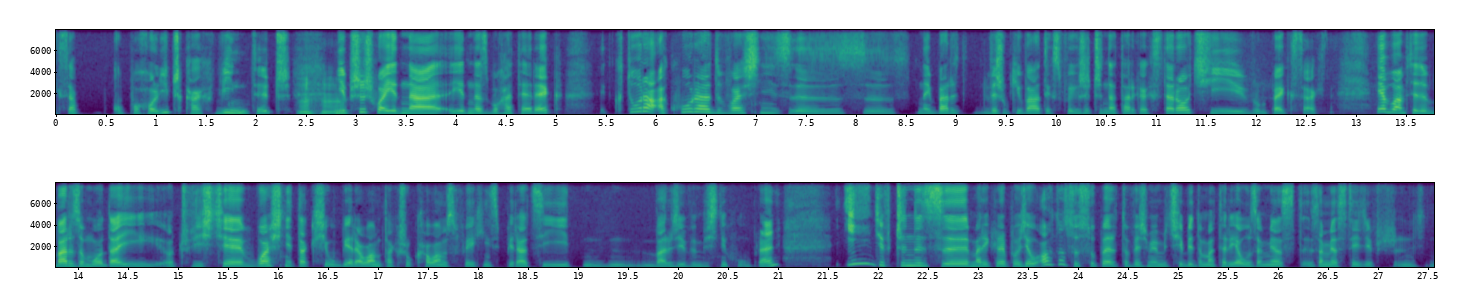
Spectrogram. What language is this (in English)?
Polish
